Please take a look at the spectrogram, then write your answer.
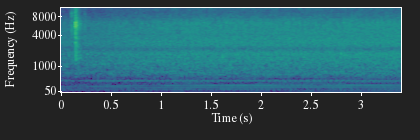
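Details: Vintage Emerson box fan after restoration, reassembled and oiled, switched back to high: brief click, then a steady airy whoosh with a low, even motor hum; runs smoothly on high.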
